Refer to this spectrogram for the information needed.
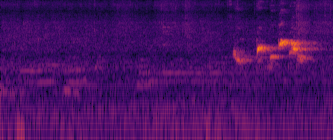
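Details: Red-whiskered bulbul song delivered in a quick phrase-linking style; after faint background sounds, a short loud cluster of sharp whistled and warbled notes near the end, against steady hiss.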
